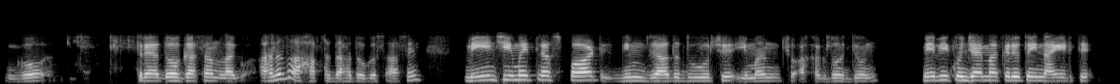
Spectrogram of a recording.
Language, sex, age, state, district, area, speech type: Kashmiri, male, 30-45, Jammu and Kashmir, Srinagar, urban, conversation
